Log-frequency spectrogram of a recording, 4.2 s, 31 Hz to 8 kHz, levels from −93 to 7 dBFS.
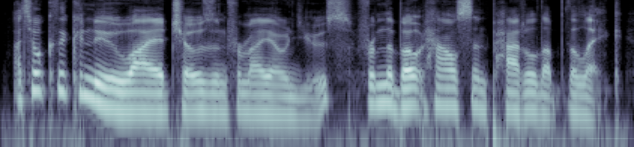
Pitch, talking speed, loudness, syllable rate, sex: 135 Hz, 285 wpm, -18 LUFS, 6.3 syllables/s, male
